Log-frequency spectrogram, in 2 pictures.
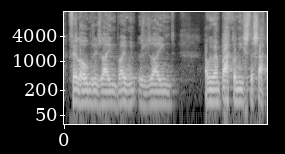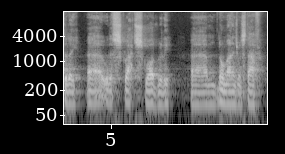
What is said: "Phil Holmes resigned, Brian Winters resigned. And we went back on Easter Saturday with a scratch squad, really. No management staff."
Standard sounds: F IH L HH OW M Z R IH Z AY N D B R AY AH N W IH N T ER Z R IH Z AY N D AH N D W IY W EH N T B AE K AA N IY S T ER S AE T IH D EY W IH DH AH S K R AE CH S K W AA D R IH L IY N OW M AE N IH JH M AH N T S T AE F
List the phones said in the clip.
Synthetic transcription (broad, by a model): F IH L HH OW M Z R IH Z AY N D B R AY AH N W IH N T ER Z R IH Z AY N D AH N W IY W EH N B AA K N IY S T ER S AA T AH D EY W IH DH AH S K R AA CH S K W AA D R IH L IY N OW M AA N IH JH M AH N T S T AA F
